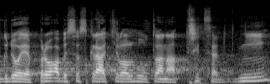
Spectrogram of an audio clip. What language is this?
Czech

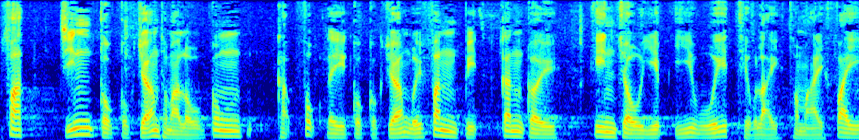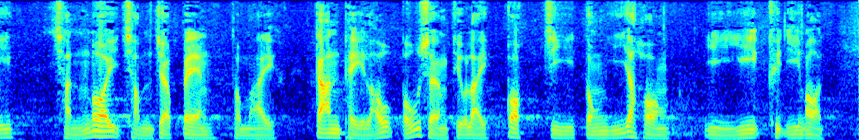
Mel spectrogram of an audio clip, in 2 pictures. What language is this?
Cantonese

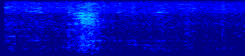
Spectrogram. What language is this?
Chinese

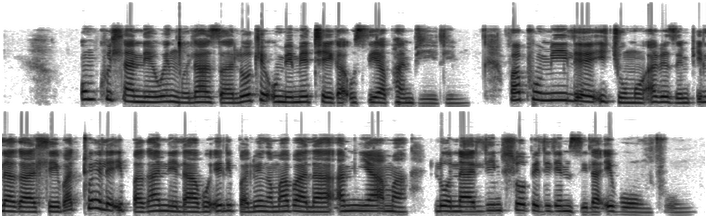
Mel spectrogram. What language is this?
North Ndebele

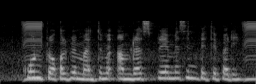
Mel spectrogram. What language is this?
Bangla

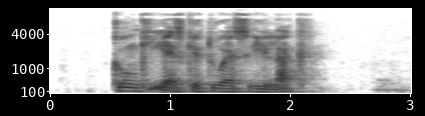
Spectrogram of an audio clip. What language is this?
Interlingua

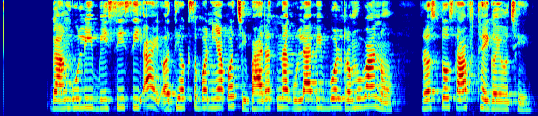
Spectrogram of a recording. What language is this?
Gujarati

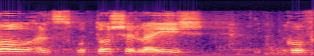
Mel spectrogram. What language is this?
Hebrew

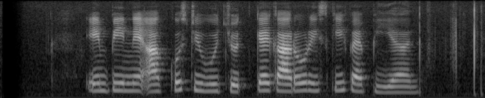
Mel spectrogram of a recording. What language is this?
Javanese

